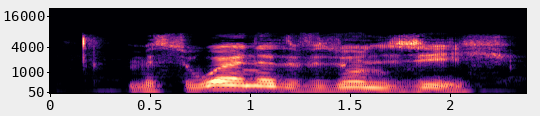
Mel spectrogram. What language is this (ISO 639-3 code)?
kab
